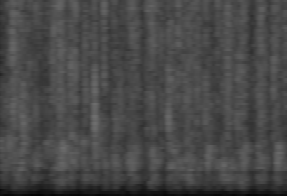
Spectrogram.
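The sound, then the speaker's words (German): Audience applause for a film director appearing on stage, a soft but continuous crackle of many hands clapping that stays even throughout. “Bitte nochmal großen Applaus, Ed Herzog, der Regisseur, bei uns auf der Bühne.”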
